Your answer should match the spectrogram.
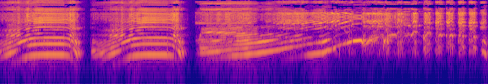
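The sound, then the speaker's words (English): A loud cow mooing sound effect: two drawn-out, arching moos, then a longer gliding moo that breaks into rapid, pulsing bursts at the end. No talking is heard. “Which really wasn't mad cow, but there wasn't a sound effect for whatever.”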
